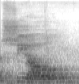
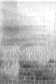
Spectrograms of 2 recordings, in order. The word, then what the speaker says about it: Sheol: In Greek and in Hebrew, you read the Old Testament, you'll see the word Sheol or Sheol, depending on how you want to pronounce that, which simply means grave or death or place.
